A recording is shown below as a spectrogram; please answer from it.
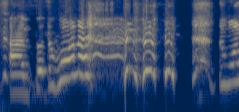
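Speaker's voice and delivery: high, loud, laughing words; losing it to giggles mid-sentence; breaking into laughter. Real, not acted. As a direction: try to continue while cracking up. Cracking up after her own joke.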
